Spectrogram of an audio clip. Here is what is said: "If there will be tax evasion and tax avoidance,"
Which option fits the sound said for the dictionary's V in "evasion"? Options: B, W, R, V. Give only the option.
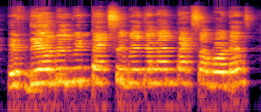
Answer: B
